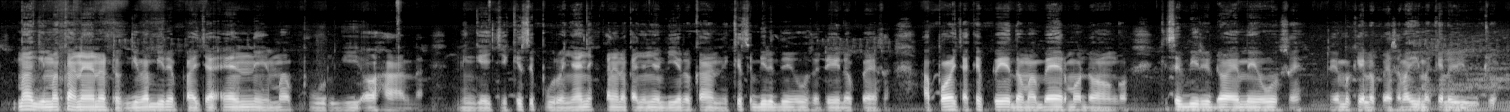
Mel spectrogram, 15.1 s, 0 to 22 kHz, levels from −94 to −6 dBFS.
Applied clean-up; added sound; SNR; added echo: none; none; none; none.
